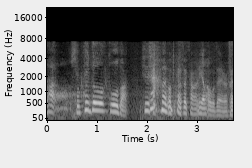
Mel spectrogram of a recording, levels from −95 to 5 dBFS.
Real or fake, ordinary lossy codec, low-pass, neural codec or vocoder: fake; AAC, 32 kbps; 7.2 kHz; codec, 16 kHz, 0.5 kbps, FunCodec, trained on LibriTTS, 25 frames a second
